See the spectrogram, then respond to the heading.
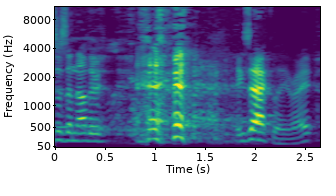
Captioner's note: laughs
